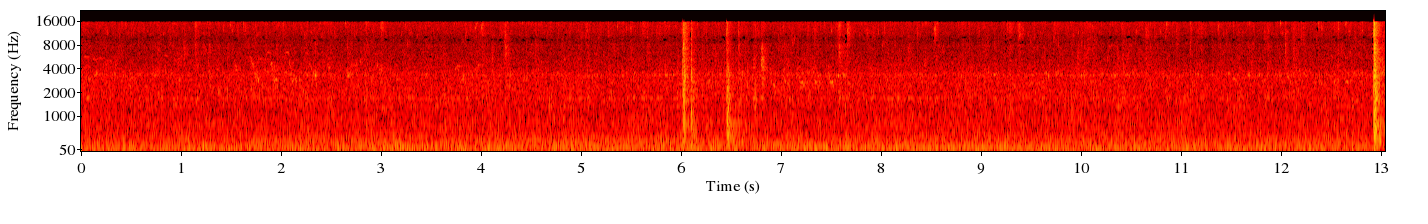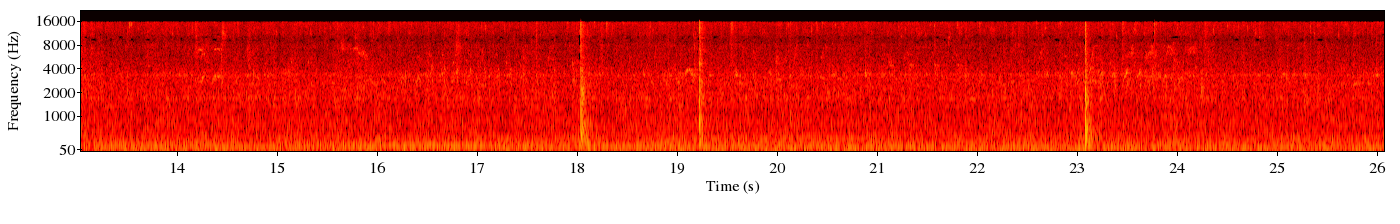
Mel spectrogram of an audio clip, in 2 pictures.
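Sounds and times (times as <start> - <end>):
rain on a tin roof: 0.0 - 26.0
loud drips striking: 12.8 - 13.4, 22.3 - 24.4.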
